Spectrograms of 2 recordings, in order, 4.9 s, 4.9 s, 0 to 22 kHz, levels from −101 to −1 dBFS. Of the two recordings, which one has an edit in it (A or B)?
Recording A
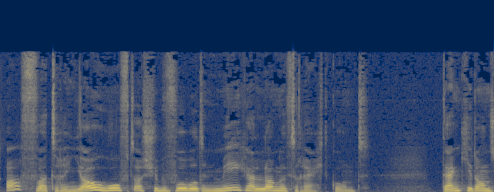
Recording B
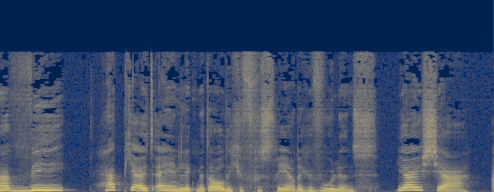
A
